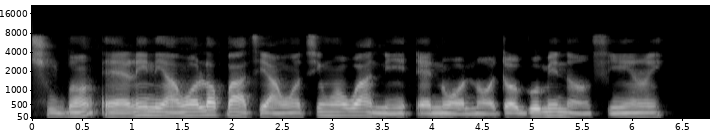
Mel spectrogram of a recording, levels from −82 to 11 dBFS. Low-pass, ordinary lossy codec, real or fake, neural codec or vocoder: 7.2 kHz; none; fake; codec, 24 kHz, 1.2 kbps, DualCodec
